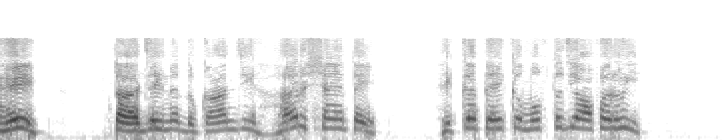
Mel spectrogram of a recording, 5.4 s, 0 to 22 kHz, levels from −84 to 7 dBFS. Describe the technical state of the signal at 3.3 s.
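At 3.3 s the speech carries heavy low-bitrate codec damage, present throughout: a grainy, rough texture with nothing above 8.2 kHz, likely Opus compression at around 12 kbps. Missing detail is filled with noise, so the sound turns coarse rather than swirling the way MP3 does.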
